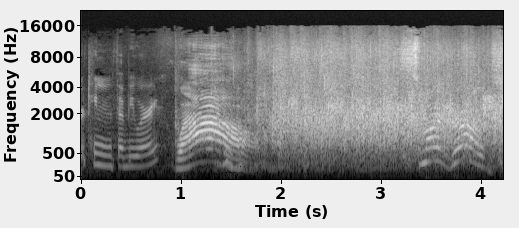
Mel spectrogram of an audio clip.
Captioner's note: crowd applauds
